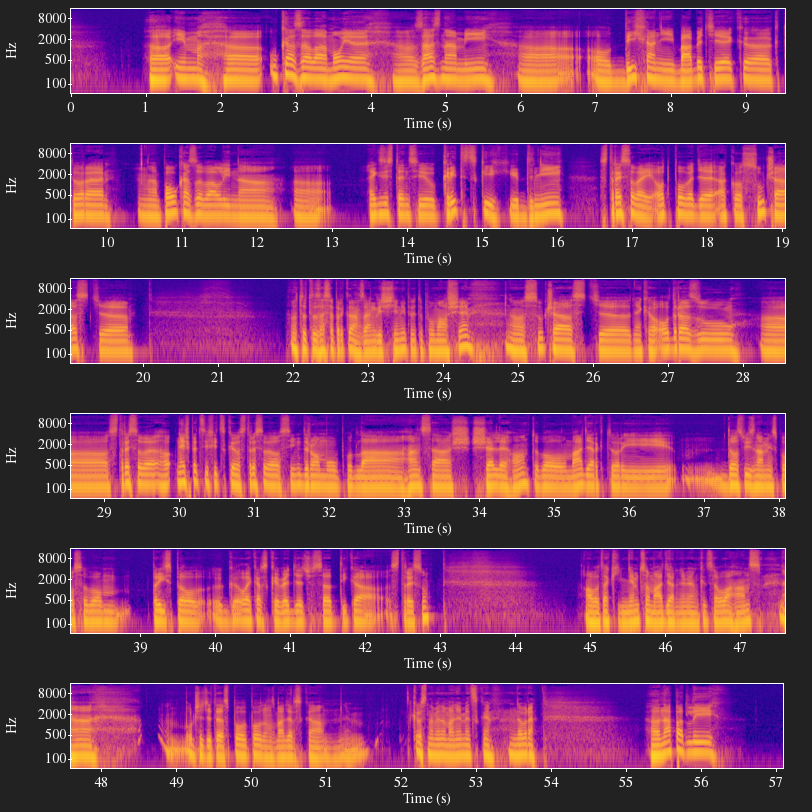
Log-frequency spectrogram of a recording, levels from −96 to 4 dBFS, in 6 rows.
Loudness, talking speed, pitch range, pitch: -17 LUFS, 85 wpm, 120-140 Hz, 125 Hz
